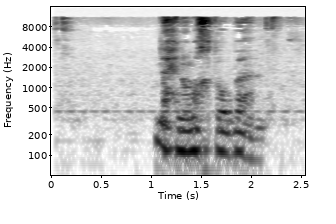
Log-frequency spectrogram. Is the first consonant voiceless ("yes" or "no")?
no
